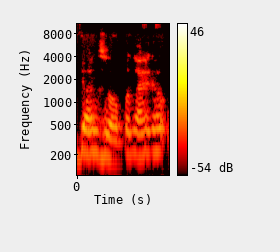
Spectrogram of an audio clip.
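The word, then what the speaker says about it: ghazal: is a good guitar which they tell me is pronounced guzzle but I don't like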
